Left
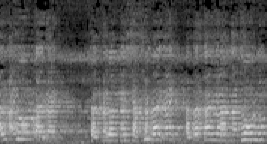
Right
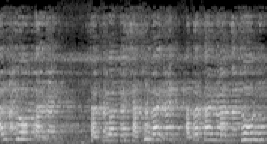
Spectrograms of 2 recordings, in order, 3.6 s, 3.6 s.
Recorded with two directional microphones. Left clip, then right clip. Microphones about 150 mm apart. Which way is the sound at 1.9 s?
45° left (ahead or behind).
